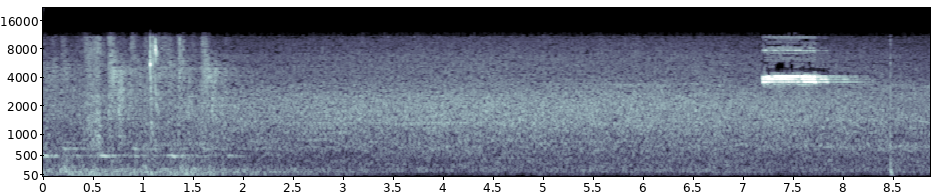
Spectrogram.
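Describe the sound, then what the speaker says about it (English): A half-time referee whistle in a football video game gives a short, shrill, high blast late on, after a long stretch of steady crowd-like noise and some early tones. "And there it is, the half-time whistle."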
